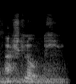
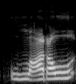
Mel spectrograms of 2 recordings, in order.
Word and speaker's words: axolotl: Yes, axolotl, which is the proper way to say axolotl. Yes. Because of once course, you learn how to pronounce it correctly in like Mexica and Nahuatl, it kind of hurts your ears to hear people say "lotl," and you're just like, ugh.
